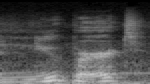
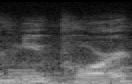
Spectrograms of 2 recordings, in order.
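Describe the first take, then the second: First: It is pronounced the way locals say it. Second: It is pronounced the way outsiders say it.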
